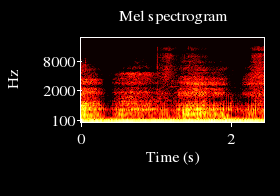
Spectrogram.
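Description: A man's breathing close to the microphone, over a steady low rumble.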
